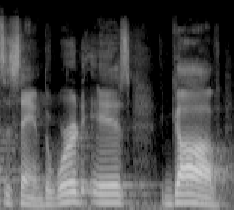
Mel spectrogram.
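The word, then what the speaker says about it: גב: is spelled it means the same and it's pronounced the same the word is gav spelled giml VAV it means back as in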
